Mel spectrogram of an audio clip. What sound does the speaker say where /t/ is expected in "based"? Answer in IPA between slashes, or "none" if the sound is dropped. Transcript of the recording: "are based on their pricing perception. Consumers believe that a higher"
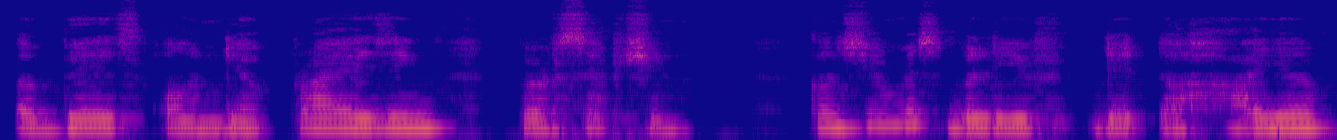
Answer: none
